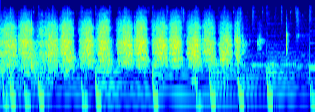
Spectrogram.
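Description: Hacksaw cutting through soft timber by hand, about three back-and-forth strokes a second, stopping about five seconds in as the notch for the roof piece is cut.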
